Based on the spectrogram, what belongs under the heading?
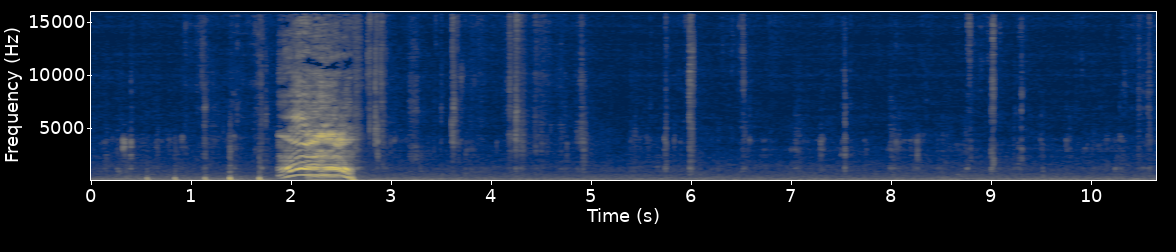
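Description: Close-miked chewing of pepperoni pizza, with a run of sharp mouth clicks early on and faint smacks after. About two seconds in there is a short, loud vocal hum that rises then falls in pitch.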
